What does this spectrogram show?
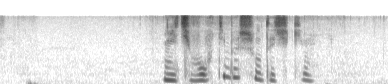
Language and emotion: Russian, positive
